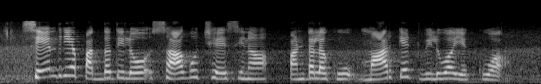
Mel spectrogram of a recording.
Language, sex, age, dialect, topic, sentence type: Telugu, female, 36-40, Central/Coastal, agriculture, statement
